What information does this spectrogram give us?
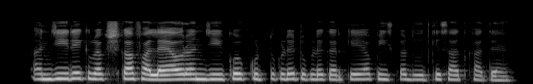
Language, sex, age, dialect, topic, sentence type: Hindi, female, 18-24, Marwari Dhudhari, agriculture, statement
